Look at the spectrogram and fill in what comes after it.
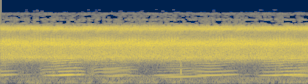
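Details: Post-rain frog calls, a few long tonal notes rising gently and overlapping, one sharp click midway, all beneath a continuous piercing high buzz.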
